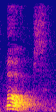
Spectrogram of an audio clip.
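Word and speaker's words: marvellous: Well, Greeks or Turks or various other Arabs, learners of English, often think that o u s means oose, but it doesn't. It's just a way of spelling s with a schwa. So, this word is pronounced marvelous or marvelous.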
